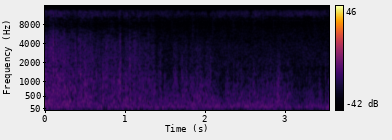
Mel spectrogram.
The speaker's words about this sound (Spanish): Este es precisamente el sonido de ese mar, las aguas de Terranova, el escenario de la tragedia esta misma mañana. Inmensas olas de hasta 10 metros y vientos que alcanzan rachas de 80 kilómetros por hora.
